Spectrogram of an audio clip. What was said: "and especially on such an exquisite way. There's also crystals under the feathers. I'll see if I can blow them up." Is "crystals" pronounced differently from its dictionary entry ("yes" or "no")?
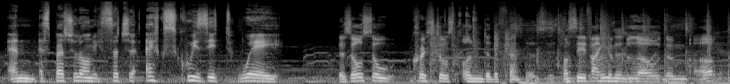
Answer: no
